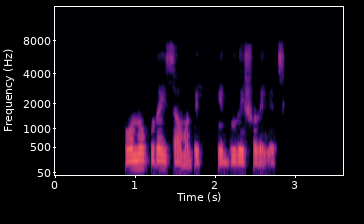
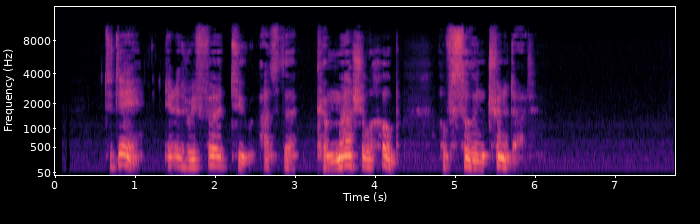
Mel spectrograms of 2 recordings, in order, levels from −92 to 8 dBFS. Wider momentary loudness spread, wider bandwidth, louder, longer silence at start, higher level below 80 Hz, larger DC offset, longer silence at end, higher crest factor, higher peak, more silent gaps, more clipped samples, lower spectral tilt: about the same, 15 LU vs 16 LU; second, 7.8 kHz vs 11.5 kHz; second, -33 LUFS vs -26 LUFS; first, 0.85 s vs 0.6 s; about the same, -78 dBFS vs -80 dBFS; neither; second, 0.75 s vs 1.8 s; about the same, 18 dB vs 20 dB; second, -16 dBFS vs -8 dBFS; first, 1.85-2.02 s vs none; neither; first, -6 dB/octave vs -4 dB/octave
